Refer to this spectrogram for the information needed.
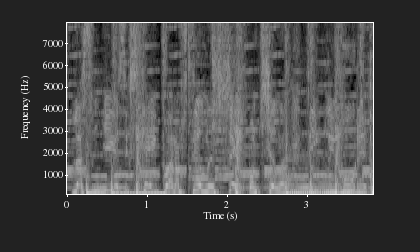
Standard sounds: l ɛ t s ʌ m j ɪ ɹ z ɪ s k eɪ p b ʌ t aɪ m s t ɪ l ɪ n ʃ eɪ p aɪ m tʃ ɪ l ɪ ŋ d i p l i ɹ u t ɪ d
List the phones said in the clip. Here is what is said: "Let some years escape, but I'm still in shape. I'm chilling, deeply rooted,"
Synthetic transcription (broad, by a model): l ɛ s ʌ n j ɪ ɹ z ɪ s k eɪ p b ʌ t aɪ m s t ɪ l ɪ n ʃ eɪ f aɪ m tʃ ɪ l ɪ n d i p l i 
